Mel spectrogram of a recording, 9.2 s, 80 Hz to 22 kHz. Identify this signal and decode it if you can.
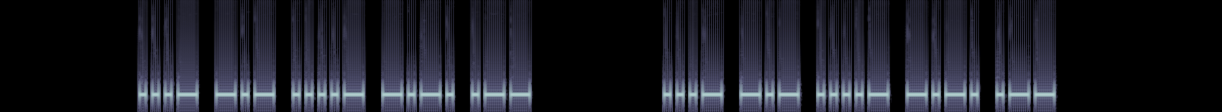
Morse code, heard as a keyed tone, about 25 wpm, 700 Hz. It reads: VK4CW VK4CW
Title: DXCC-100 Call Signs - 5 Characters - Repeated 2x - 25wpm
